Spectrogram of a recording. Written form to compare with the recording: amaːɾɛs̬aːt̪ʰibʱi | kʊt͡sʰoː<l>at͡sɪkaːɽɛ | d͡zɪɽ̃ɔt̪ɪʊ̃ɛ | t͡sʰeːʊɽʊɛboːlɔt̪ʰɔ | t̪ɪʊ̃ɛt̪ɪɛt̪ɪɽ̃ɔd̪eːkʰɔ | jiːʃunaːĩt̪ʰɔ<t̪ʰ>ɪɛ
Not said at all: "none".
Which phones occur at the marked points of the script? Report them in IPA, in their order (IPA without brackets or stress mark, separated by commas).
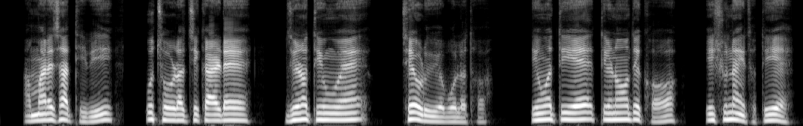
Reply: ɽ, t̪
